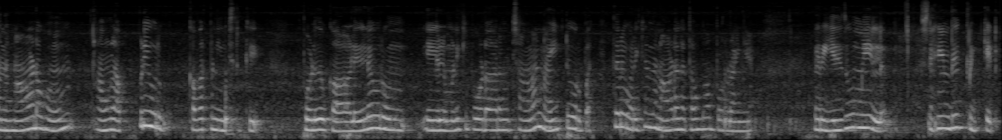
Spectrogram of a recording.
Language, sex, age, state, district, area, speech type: Tamil, female, 18-30, Tamil Nadu, Mayiladuthurai, urban, spontaneous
